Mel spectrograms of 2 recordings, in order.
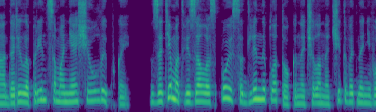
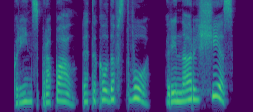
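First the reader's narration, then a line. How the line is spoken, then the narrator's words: Whispering crowd. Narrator (Russian): побежал шепот по рядам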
